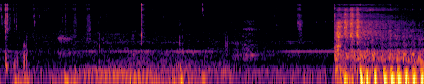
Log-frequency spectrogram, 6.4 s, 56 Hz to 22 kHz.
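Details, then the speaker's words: Bajaj Pulsar 200 (AS/NS/RS200), not started since previous night, water run into silencer to test: short crank, catches straight away, settles to steady low thumping idle; normal engine start. "हो गई अपनी bike start ठीक है"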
